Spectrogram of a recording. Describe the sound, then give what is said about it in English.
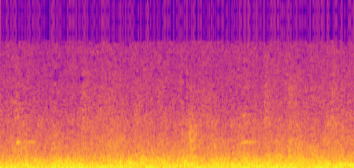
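Train riding on rails, heard as a steady, low, continuous rumble at a quiet level with no distinct clacks standing out. “you've got to get them to stop that train so we can get you off of it”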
